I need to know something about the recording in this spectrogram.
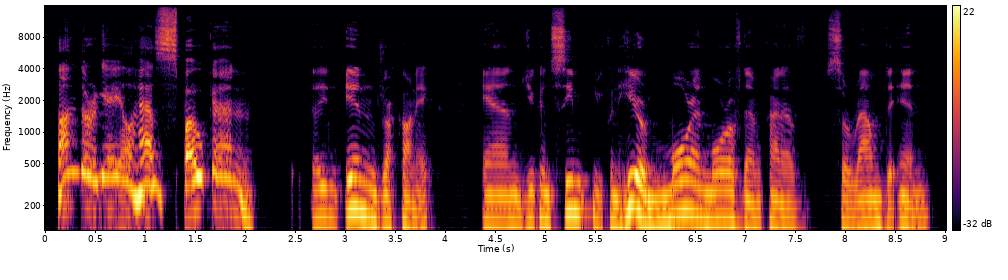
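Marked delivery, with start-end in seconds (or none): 0.1-2.1 crowd of kobolds shouting, much higher pitch. Game master voicing the kobold crowd around the inn, shouting kobold crowd. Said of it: "they shout".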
